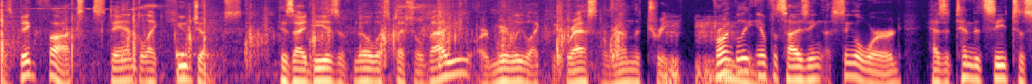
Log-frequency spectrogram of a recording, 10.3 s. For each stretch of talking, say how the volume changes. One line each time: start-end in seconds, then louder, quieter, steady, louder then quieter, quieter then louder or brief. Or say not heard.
0.0-10.2 steady.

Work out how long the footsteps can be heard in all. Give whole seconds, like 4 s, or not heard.
6 s.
